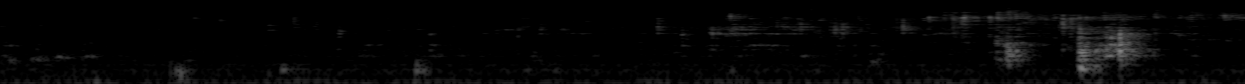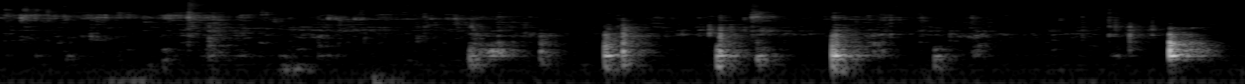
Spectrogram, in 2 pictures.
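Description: Stuffed bitter gourds laid one by one into a pan of hot oil and fried masala, sizzling, starting about four seconds in. Then comes a run of sharp taps against the pan, about two a second, in the last four seconds.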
